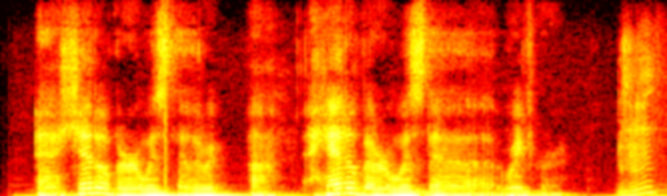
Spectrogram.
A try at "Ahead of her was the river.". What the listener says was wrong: Okay, very good.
